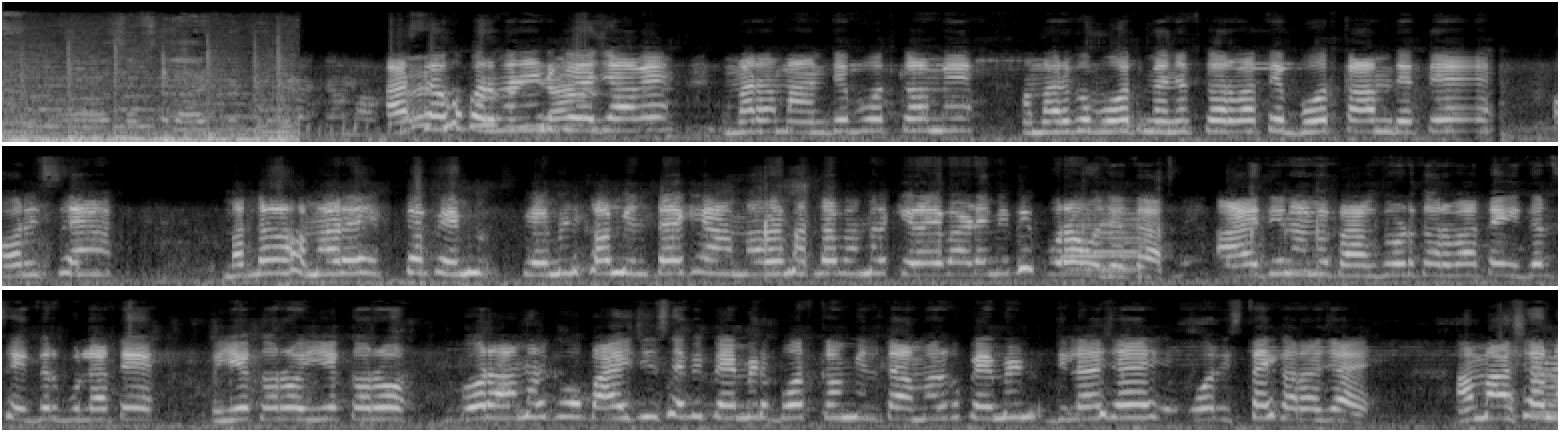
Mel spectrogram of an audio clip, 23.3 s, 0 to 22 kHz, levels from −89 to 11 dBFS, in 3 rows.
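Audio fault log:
7.27–7.38 s: short stall from a late packet. A packet arrived late and the jitter buffer ran dry, so the receiver held the last sound for about 86 ms until the data turned up, then carried on from the same point. Nothing is lost, but the sound just before the gap is stretched unnaturally, and the playout runs about 86 ms later from here on.
7.44–7.50 s: short concealed packet loss. About 40 ms of audio never reached the decoder in time, and the receiver bridged the hole by extending what it had just played, then blended back into the real signal. What you hear is a brief smear or wobble of roughly 40 ms.
7.88–14.78 s: call bitrate drop. The bandwidth estimate fell and the encoder was pushed from 128 kbps down to 13 kbps, sitting at that floor for about 4.1 s. With so few bits the codec quantises coarsely and gives up the upper frequency band, so the audio turns muffled and watery, losing its air and crispness, and only regains clarity as the rate climbs back near the end of this span.
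11.63–12.73 s: jitter buffer speed-up. Audio had piled up in the jitter buffer beyond its target, so the receiver trimmed out short pitch-period slices repeatedly to shrink the delay, removing roughly 70 ms over about 1.1 s. Playback runs about 5% fast at unchanged pitch, giving a slightly hurried, pushed feel, and because it lands inside the low-bitrate stretch the rushed section also carries the same dull, band-limited tone.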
